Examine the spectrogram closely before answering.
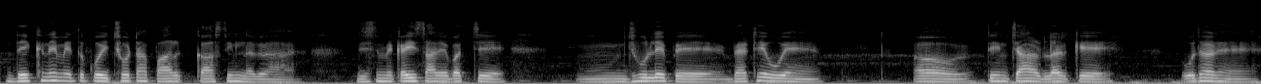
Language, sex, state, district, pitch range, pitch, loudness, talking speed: Hindi, male, Bihar, Saran, 125-145 Hz, 135 Hz, -22 LUFS, 125 wpm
